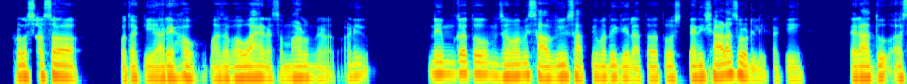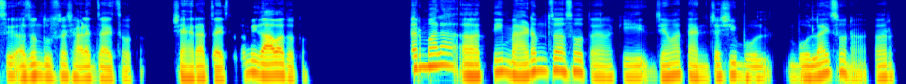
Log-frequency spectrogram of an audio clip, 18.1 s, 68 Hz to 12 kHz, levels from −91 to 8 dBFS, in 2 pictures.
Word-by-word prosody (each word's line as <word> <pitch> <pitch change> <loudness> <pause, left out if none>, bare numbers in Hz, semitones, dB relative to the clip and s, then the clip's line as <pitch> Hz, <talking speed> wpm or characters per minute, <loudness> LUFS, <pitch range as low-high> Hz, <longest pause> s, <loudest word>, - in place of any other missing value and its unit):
थोडंसं 110 +1 0
असं 110 -2 +3 0.5
होतं 100 +2 -1
की 105 - -2
अरे 100 +2 +2
हो, 100 -1 +1 0.2
माझा 95 +1 -1
भाऊ 100 +1 +2
आहे 105 +1 +3
ना, 95 - -2
सांभाळून 105 +1 -2
घेणार 95 -2 -7 0.2
आणि 115 +3 -4 0.7
नेमकं 130 +1 +1
तो, 130 -1 +2
जेव्हा 115 +1 +2
मी 125 - 0
6वी-7वीमध्ये 105 0 0
गेला, 100 -3 -2
तेव्हा 100 +2 -2
तो 100 0 -1
त्यांनी 105 +1 +1
शाळा 115 +4 +4
सोडली. 105 -9 +1
का - - -9
की, 95 +1 -8 0.5
त्याला 105 0 +3
अ, - - +4
दु 110 +1 0
असु 110 +4 -2
अजून 115 +3 +2
दुसरं 110 +1 -1
शाळेत 100 -1 +1
जायचं 95 -1 -1
होतं. 85 - -10 0.3
शहरात 105 0 +2
जायचं 95 -1 0
होतं. 125 - -7
मी 145 - +3
गावात 120 -1 +7
होतो. 100 - -5 1.0
तर 190 - +4
मला 215 +2 +4
अ, 120 0 +5
ती 150 +6 -2
मॅडमचं 150 +5 +2
असं 155 +1 -1
होतं 110 -7 -1
ना, 105 - -3
की 110 0 -4 0.2
जेव्हा 115 +3 +1
त्यांच्याशी 110 +2 -2
बोल 100 -1 -1 0.3
बोलायचो 125 +8 +2
ना - - -6 0.2
तर 110 +1 -1
110 Hz, 185 wpm, -23 LUFS, 100-120 Hz, 1.0 s, गावात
